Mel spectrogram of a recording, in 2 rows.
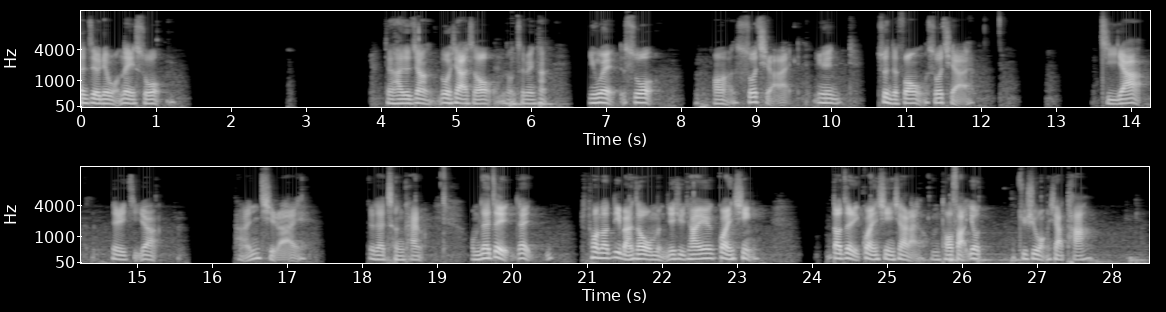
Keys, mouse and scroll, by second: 2.3 click, 3.1 click, 4.5-5.8 drag, 5.0 scroll down 1, 5.8-6.1 shift+middle drag, 6.1 shift+scroll up 1, 7.1-10.1 drag, 26.3-26.8 shift+middle drag, 26.8-27.2 scroll up 4, 27.2-28.3 middle drag, 28.3 KP_3.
